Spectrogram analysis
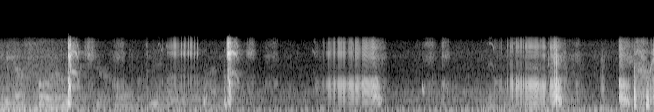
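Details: Person with bad hiccups: sharp, brief hiccup sounds recurring about four times in eight seconds among voices and breathy noises; hiccups.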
